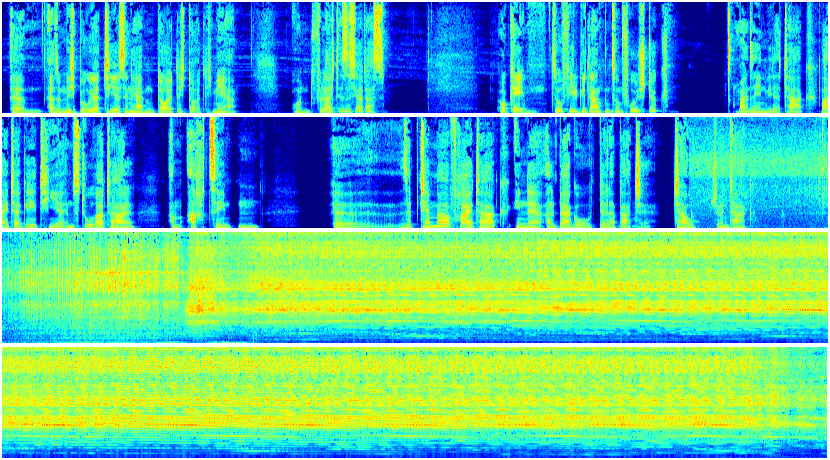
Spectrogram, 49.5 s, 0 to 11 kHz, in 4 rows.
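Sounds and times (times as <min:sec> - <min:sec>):
speech: 0:00.1 - 0:03.6, 0:04.4 - 0:05.8, 0:07.4 - 0:10.1, 0:11.0 - 0:16.3, 0:17.3 - 0:23.7
spun bicycle wheel freewheel ratchet clicking in the Stura valley: 0:23.9 - 0:49.5.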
